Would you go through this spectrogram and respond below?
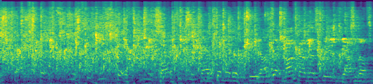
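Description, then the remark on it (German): A TV show audience claps steadily for nearly five seconds, a dense, even wash of many hands at constant loudness, with some crowd voices mixed into the applause. “Ihr habt jetzt, weil er euch so gebrieft hat, wieder geklatscht, war gar kein Grund zum Klatschen.”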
